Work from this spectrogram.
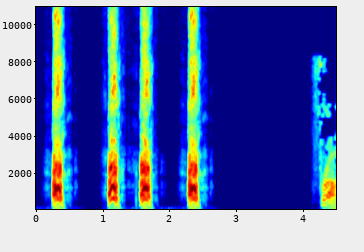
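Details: Dog barks in an animal-sound lesson for kids: four short, sharp barks spaced unevenly, then a different drawn-out tonal sound begins at the end.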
